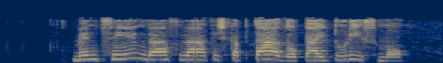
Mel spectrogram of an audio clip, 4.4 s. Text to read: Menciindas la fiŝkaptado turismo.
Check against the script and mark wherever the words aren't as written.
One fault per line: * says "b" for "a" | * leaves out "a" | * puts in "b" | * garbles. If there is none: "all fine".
* puts in "kaj"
